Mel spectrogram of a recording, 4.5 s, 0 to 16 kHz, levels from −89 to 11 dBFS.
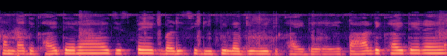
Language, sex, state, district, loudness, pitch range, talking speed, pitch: Hindi, female, Uttar Pradesh, Budaun, -17 LUFS, 175-205 Hz, 295 wpm, 185 Hz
